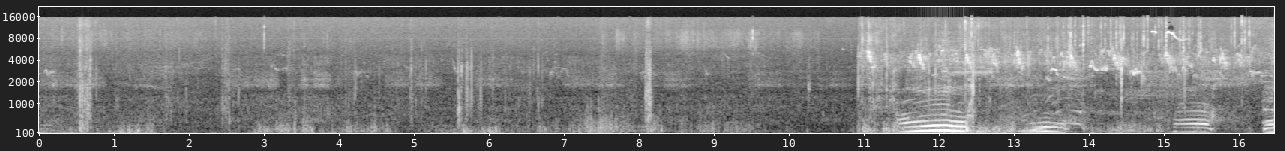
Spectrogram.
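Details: After a quiet stretch of shuffling and hoof sounds, a Hereford bull moved for fertility testing bellows loudly, a rich low moo with strong overtones, then two shorter calls, during handling of big herd sires.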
